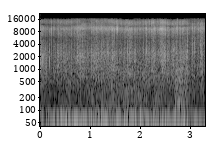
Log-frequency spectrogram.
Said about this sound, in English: Let's start with a match. How about a stormproof match? These burn for a while.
